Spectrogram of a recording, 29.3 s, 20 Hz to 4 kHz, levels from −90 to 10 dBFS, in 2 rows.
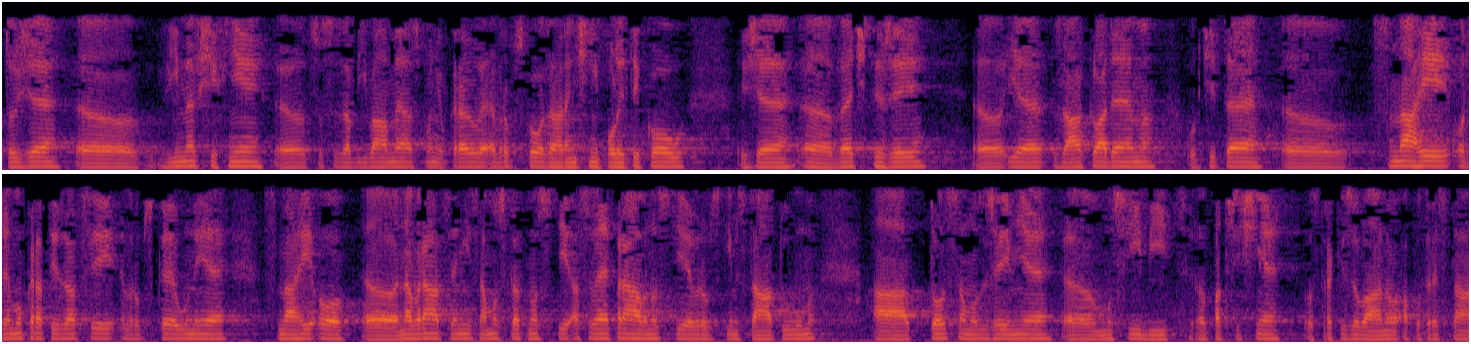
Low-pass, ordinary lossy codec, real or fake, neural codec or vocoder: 3.6 kHz; MP3, 16 kbps; real; none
